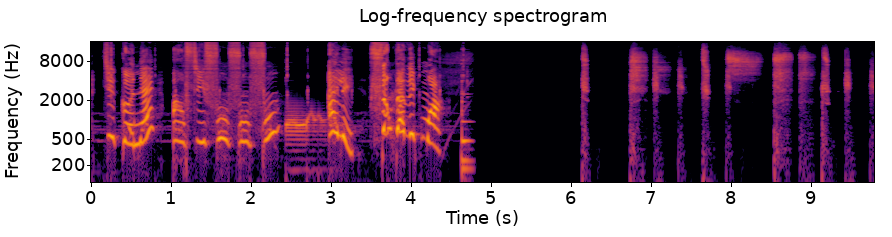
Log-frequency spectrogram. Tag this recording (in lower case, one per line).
speech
